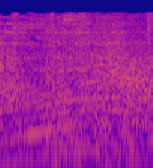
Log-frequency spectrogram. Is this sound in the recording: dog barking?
no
